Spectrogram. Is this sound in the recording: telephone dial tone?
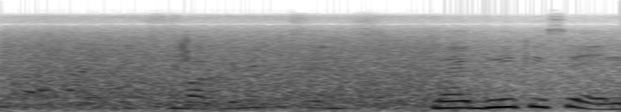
no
